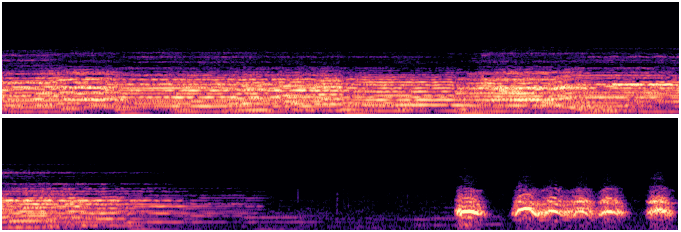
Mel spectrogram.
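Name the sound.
dogs barking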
